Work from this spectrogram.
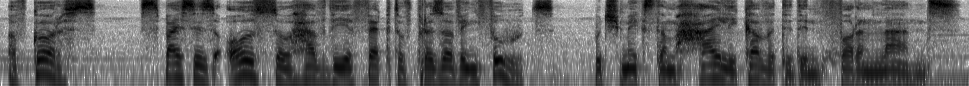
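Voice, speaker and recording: A serene, courtly dragon king from a fantasy video game played by a man speaks with measured formality and benevolence. Soft music plays behind the voice. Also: medium pitch, close to an everyday voice. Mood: courtly, informative. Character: serene male dragon ruler in a humanlike vessel, courtly and benevolent. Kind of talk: scripted video game dialogue.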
